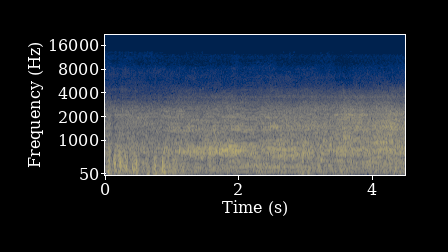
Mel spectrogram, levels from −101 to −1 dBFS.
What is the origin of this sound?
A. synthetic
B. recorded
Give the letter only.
A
